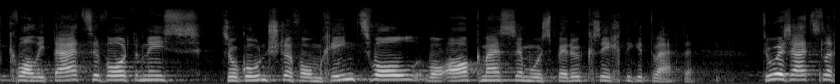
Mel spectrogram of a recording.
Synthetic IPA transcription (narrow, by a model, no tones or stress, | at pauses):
kʰχʋɑlitɛːtt͡sɛɾfɔɾd̪əɾnɪs | t͡suɡʊnʃtəfɔmχɪnt͡sʋoːlʋoʔɑːkmæsəmuəsb̥eɾʏkχsɪχt̪ɪɡətʋæ̰ːɾd̥ə̰ | t͡suəzæt͡slə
